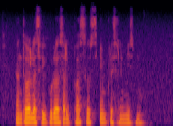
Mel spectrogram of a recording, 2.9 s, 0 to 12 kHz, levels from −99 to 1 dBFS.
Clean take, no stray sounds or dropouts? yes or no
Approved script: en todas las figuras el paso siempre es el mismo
no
